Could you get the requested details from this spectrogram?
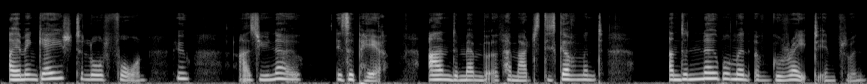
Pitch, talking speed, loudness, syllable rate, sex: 215 Hz, 180 wpm, -19 LUFS, 5.9 syllables/s, female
